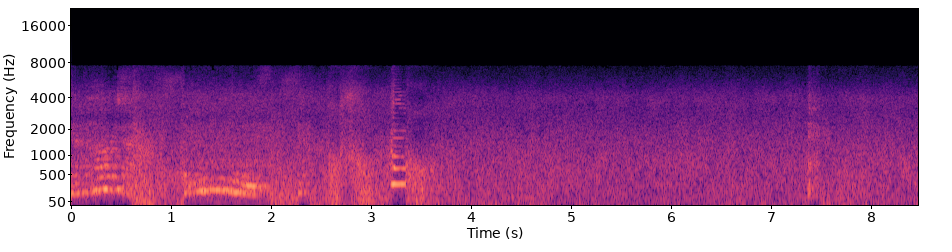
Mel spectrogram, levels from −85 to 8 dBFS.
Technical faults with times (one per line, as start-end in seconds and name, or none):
0.62-1.13 sound dropped by the voice detector
2.00-8.47 sound dropped by the voice detector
